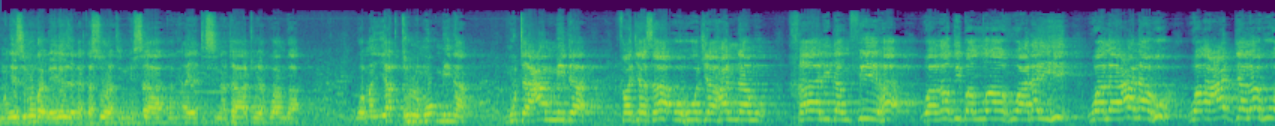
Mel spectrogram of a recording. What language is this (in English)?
Swahili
